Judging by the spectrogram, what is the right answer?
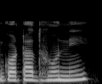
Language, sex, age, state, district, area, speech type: Bengali, female, 45-60, West Bengal, Hooghly, urban, spontaneous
